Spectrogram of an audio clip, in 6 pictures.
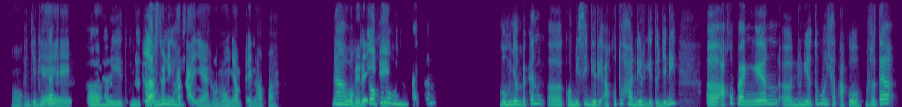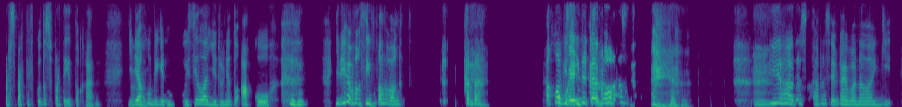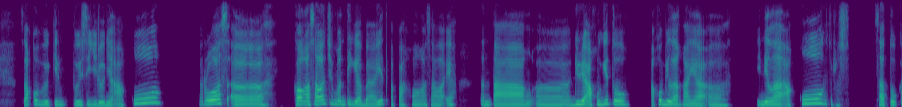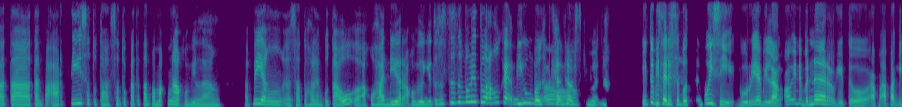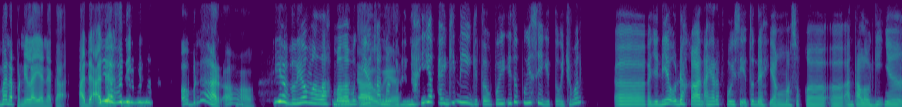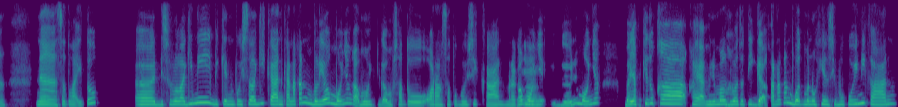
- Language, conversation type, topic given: Indonesian, podcast, Apa pengalaman belajar paling berkesanmu saat masih sekolah?
- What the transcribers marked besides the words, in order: in English: "log in"; chuckle; laughing while speaking: "jadi emang simple banget, karena"; chuckle; laugh; laughing while speaking: "kan harus gimana?"; other noise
